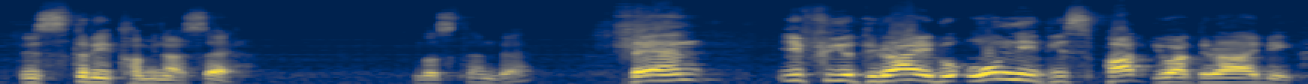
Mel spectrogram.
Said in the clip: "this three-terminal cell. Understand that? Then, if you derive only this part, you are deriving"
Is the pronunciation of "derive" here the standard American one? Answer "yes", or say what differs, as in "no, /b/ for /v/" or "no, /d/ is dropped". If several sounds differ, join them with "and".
no, /b/ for /v/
